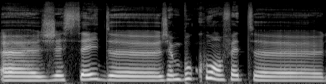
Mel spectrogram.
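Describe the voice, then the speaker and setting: Medium in pitch with ordinary variation, a woman's voice moves at a very slow pace. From French-speaking Switzerland. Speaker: pop singer. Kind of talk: radio interview. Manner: hesitant, many fillers.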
